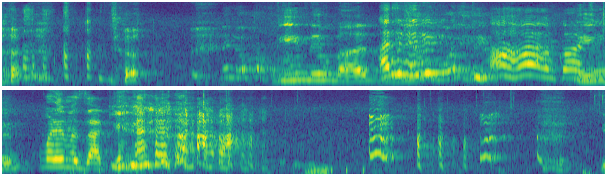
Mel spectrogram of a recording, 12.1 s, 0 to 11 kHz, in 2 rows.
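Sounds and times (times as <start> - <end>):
people laughing hard: 7.3 - 11.6.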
